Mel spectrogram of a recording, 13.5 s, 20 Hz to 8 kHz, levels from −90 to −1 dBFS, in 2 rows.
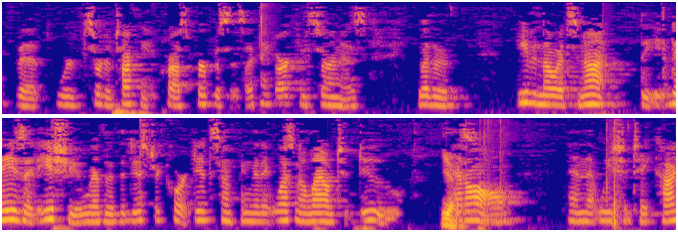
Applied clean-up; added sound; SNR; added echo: classical method Wiener filter.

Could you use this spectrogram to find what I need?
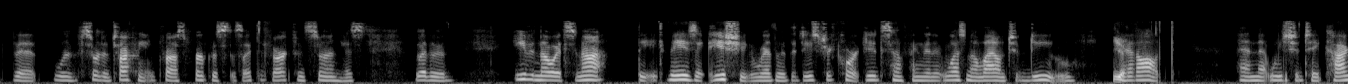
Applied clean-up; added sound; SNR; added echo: neural diffusion model UNIVERSE++.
